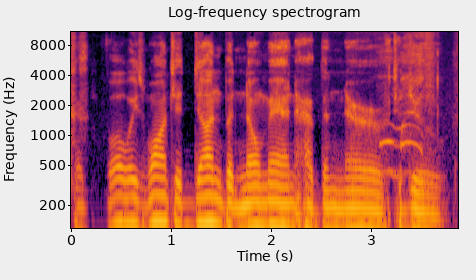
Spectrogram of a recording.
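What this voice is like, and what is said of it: Deep, seductive sexy voice. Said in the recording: “sexy voice? Instead of my normal creepy voice ... the deep voice”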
